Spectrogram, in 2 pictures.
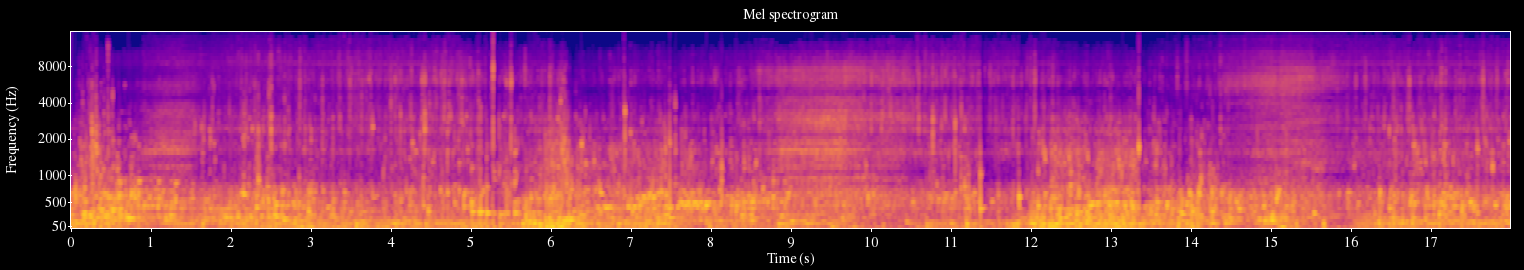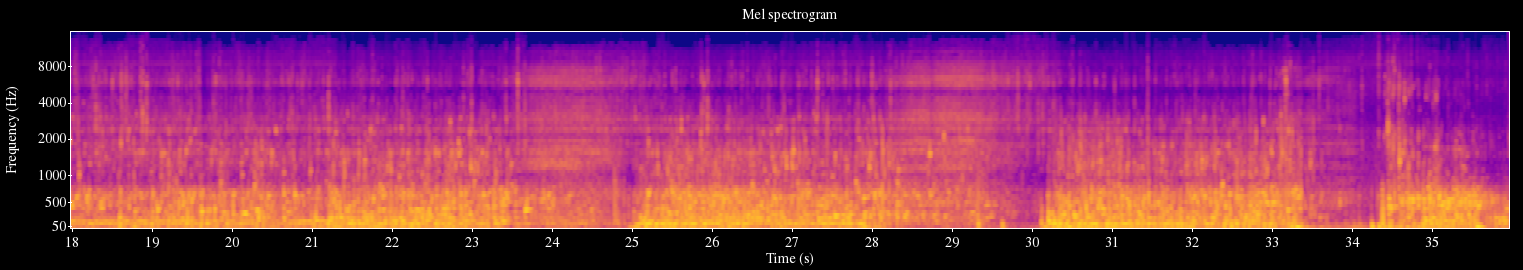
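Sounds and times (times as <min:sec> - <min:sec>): exhaled bubbles rumbling: 0:00.0 - 0:35.9
scuba regulator inhale hiss: 0:00.8 - 0:01.8, 0:08.6 - 0:10.8, 0:14.4 - 0:16.0, 0:23.6 - 0:25.0, 0:28.2 - 0:30.2, 0:33.2 - 0:34.3.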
